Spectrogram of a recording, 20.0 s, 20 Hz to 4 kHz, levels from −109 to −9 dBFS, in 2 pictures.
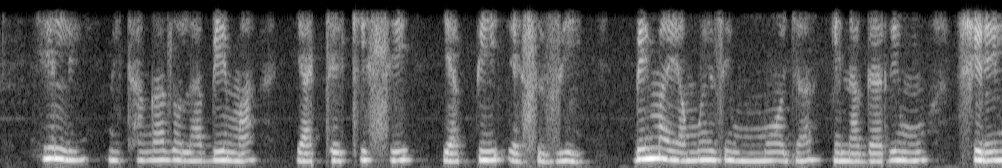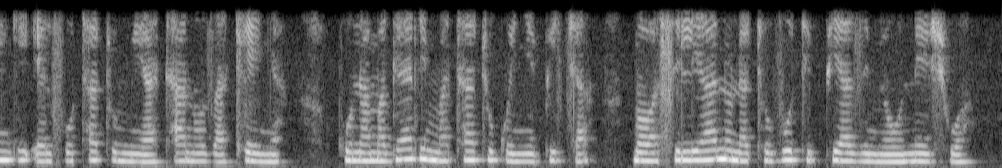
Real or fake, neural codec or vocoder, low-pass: real; none; 3.6 kHz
